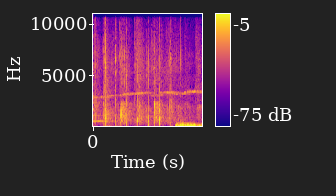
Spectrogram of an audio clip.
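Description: An audience claps in scattered, uneven bursts of sharp hand claps. A faint steady high tone runs beneath, and a low rumbling murmur joins toward the end.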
